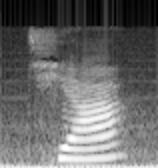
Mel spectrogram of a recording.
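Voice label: "qia2", Mandarin Chinese, pinyin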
